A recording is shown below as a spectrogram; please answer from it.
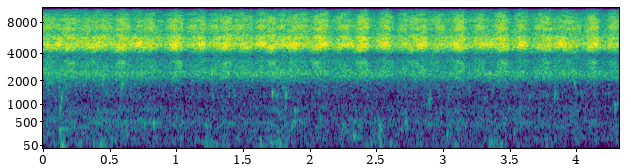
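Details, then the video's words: Crickets at one of the bays of Korčula, Croatia, producing a quieter, unbroken high-pitched rattling buzz with fast pulsing, and faint low rumbles from wind or water beneath. "view of one of the bays in Korcula with sounds of crickets"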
